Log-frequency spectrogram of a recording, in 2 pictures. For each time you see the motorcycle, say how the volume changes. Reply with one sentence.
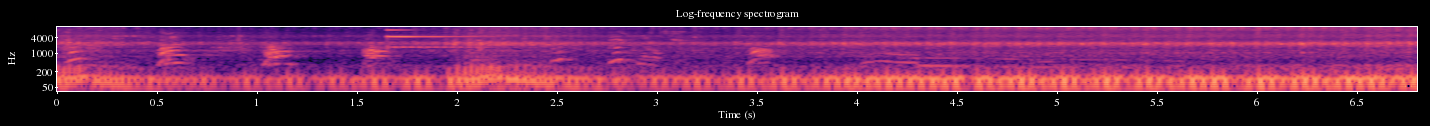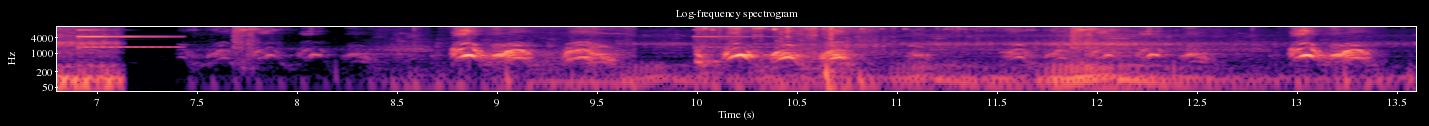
The motorcycle can be heard from 0.0 to 7.2 s, getting louder; and from 9.4 to 13.5 s, getting louder then quieter.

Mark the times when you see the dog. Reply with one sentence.
You can hear the dog from 0.0 to 5.5 s and from 7.4 to 13.4 s.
